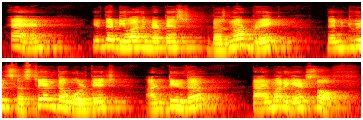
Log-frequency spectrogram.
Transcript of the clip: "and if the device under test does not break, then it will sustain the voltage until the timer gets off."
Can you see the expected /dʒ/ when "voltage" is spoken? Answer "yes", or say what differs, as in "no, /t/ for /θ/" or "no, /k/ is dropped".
yes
